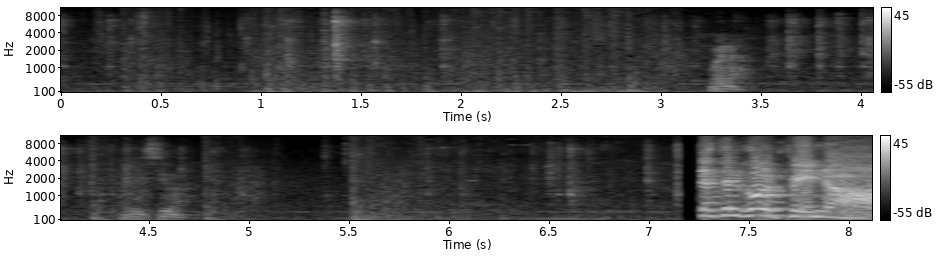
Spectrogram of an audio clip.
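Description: Gunshots crack in quick bursts from a video game.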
